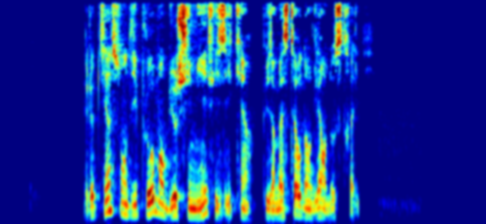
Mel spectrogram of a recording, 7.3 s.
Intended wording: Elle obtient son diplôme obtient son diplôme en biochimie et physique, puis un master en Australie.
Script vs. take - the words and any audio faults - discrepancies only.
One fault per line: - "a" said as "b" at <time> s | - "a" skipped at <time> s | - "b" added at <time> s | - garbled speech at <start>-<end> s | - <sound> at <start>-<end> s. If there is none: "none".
- "obtient son diplôme" skipped at 2.4 s
- "d'anglais" added at 4.5 s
